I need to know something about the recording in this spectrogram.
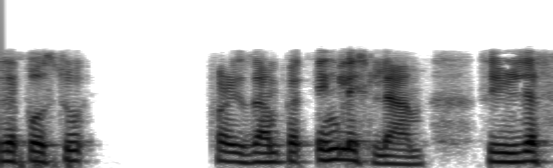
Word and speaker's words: ل: Then comes the tip of the tongue, which goes up top, and you pronounce letter lam, easy.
